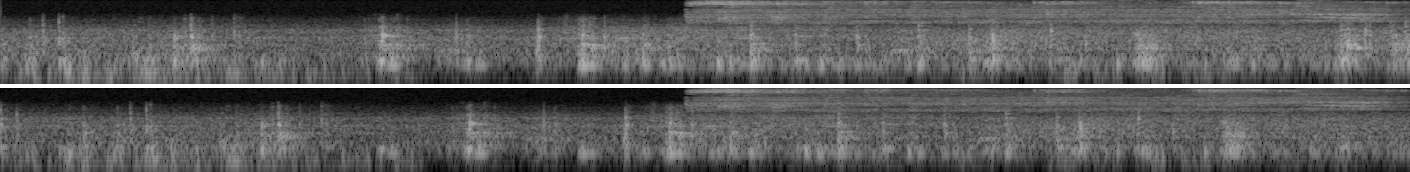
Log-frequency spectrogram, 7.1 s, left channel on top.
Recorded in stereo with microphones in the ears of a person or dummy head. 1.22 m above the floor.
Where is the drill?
10° left (ahead or behind), 4.5 m.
